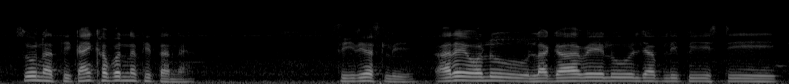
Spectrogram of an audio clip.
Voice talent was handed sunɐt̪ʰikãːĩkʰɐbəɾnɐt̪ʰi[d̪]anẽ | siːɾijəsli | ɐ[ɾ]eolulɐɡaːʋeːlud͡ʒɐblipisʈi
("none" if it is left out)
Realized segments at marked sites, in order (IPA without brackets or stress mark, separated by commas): t̪, ɾ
